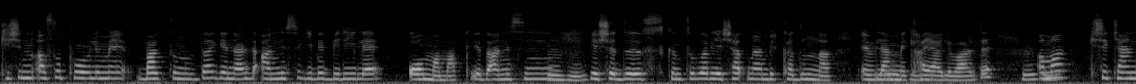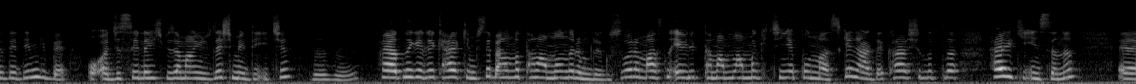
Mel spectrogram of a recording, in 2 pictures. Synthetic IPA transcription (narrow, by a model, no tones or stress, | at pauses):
cʰiʃininʔasɯlˠpʰɾo̞blʲe̞mɛbak̚t̪ʰɯːmɯzd̪aɟe̞nælʲd̪ɛʔanːe̞siɟibibiɾijlʲɛ | o̞lˠmamakjad̪aːnːe̞sininjaʃad̪ɯːsɯ̥kɯnt̪ʰɯlˠaɾajaʃat̪̚majanbiɾkʰad̪ɯnlˠaɛvlʲænmɛchajaːlʲivaɾd̪ɯ | ama | cʰi̥ʃicʰɛnd̪id̪e̞d̪iːmɟibɪ | oʔad͡ʒɯsɯjlˠahit͡ʃbizamanjyzlʲɛʃme̞d̪iːit͡ʃʰin | hajaːt̪ʰɯnaɡɟe̞lʲe̞d͡ʒɛchæɾcʰimsisɛbæno̞nat̪ʰamamlˠanɯɾɯmd̪ujɡusuvaɾamaːsɯnd̪aɛvlʲic̚t̪ʰamamlˠanmaki̥t͡ʃʰinjapʰɯlˠmazɟ̥e̞nælʲd̪ɛkʰaɾʃɯlˠɯklˠɯ | hæɾicʰiinsanɯn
